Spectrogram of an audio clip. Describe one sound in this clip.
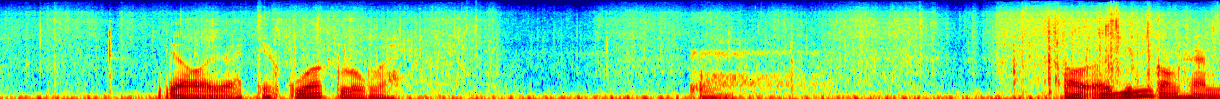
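Grass rustles as a hand pushes through it.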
